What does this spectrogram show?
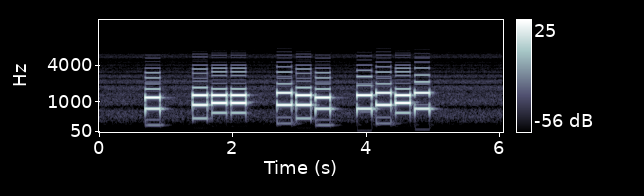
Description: DTMF, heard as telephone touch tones, dialled by machine, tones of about 220 ms. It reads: 1 800 981 2903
